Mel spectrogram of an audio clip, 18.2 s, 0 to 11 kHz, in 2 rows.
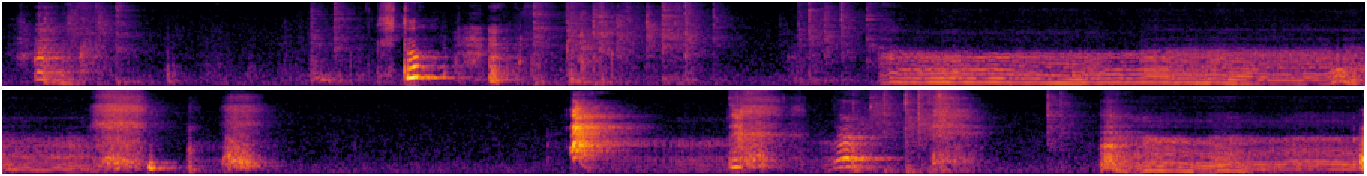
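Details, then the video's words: Female Cavalier King Charles Spaniel Pika, 18 months old, eager to play, gives a drawn-out, wobbling whine-grumble lasting about four seconds amid short Russian phrases, clicks and handling noises indoors. "Cavalier King Charles Spaniel wants to play"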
